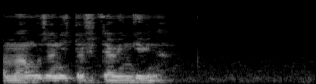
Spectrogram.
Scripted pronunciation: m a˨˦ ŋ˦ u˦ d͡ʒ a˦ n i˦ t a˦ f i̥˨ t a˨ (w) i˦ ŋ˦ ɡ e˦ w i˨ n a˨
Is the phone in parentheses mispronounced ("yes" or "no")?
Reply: no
